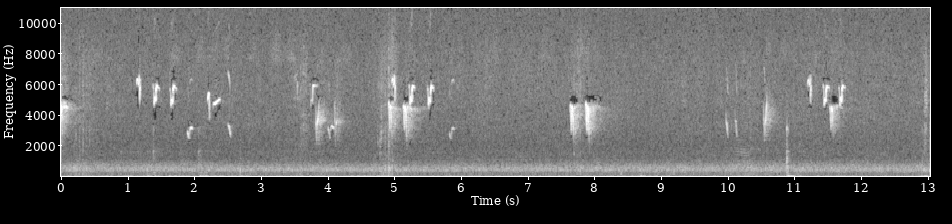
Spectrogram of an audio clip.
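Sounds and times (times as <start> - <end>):
steady low rumble of outdoor noise: 0.0 - 13.0
wild bird giving sharp short alarm calls: 1.1 - 2.6, 3.4 - 4.2, 4.8 - 6.0, 9.9 - 11.8.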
